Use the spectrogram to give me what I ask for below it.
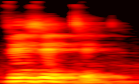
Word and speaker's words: visited: Donc on va être obligé de rajouter le son I entre les deux pour faire. Donc ça va rajouter une syllabe et visit donnera visited.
